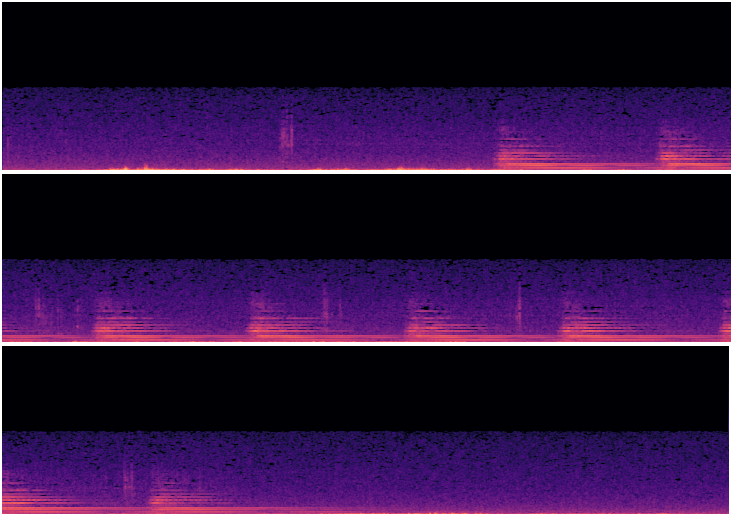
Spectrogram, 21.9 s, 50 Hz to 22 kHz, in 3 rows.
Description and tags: Recording of the bells at Chillingham Castle in Northumberland in 2006. Recorded on a Sony Mini-disc.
